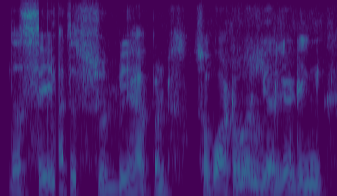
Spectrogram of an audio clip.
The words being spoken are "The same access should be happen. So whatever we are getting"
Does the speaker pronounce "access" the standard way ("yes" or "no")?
no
